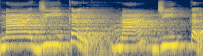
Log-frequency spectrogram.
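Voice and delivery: "magical" slowly split as ma, gi, cal; three-syllable demonstration. Shown as a demonstration. Teacher showing pupils three syllables, slow and segmented. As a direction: draw out each syllable of "magical". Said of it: "These are three syllables".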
